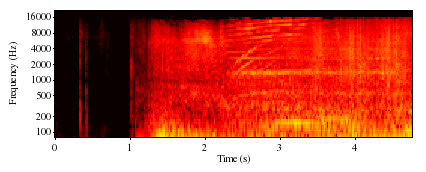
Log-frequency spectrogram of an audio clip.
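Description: Magic energy crackles and whooshes loudly.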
